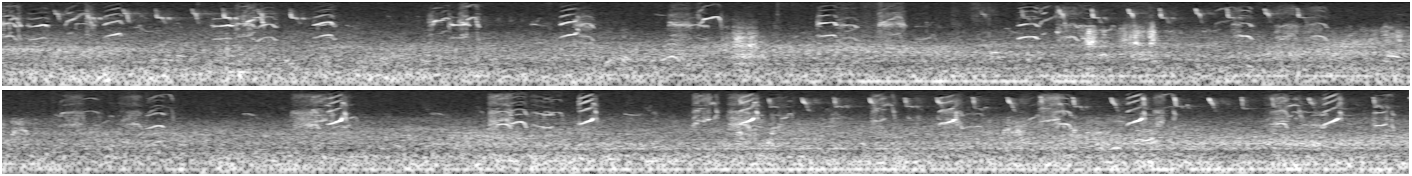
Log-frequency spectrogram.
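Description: Birds chirping: many short, high calls in quick runs, coming and going throughout.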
